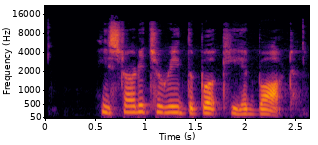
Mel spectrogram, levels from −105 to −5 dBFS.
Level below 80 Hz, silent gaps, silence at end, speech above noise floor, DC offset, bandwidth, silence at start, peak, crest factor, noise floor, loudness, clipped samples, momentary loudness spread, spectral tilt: -80 dBFS; none; 0.15 s; 50 dB; under 0.1%; 13 kHz; 0.55 s; -16 dBFS; 20 dB; -84 dBFS; -34 LUFS; under 0.1%; 4 LU; -3.5 dB/octave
